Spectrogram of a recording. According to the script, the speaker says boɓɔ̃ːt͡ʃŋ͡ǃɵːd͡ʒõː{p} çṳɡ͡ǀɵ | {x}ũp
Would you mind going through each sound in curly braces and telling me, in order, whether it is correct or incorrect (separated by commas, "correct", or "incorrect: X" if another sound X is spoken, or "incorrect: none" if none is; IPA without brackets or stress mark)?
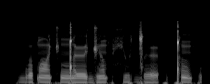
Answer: correct, incorrect: ǃ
